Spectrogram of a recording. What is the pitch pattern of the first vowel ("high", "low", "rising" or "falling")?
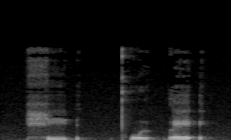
falling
